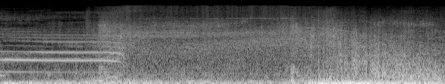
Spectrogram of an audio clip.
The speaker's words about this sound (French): C'est plus un signal d'alarme, ça, c'est carrément une giga éruption. On dirait qu'on a un petit problème de sonnette, les amis.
